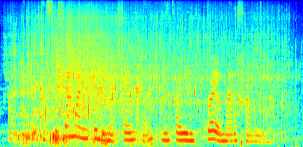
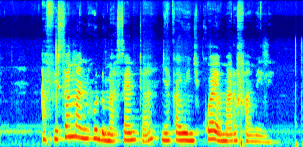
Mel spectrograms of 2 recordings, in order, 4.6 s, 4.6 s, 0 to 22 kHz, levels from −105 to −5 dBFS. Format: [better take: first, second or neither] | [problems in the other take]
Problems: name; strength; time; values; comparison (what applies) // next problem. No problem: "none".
second | background sound (Toilet flush / Water); 3 dB below the speech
